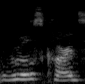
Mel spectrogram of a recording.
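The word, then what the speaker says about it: Rouxls Kaard: um he said like the way you pronounce um rules cards name is actually rules card which I know I was cool you like I don't know what I was pronouncing in eyes but like any stay like that it's like a pun it's like rules car like the rules card in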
